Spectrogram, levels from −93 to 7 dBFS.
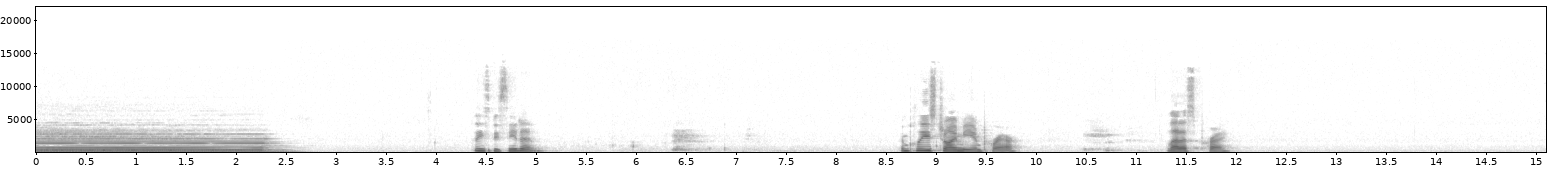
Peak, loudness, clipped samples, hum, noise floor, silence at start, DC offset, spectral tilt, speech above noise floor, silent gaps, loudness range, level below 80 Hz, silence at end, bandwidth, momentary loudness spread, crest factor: -22 dBFS; -41 LUFS; under 0.1%; none; -77 dBFS; 0 s; under 0.1%; -5.5 dB/octave; 38 dB; none; 6 LU; -68 dBFS; 3.15 s; 17 kHz; 18 LU; 22 dB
